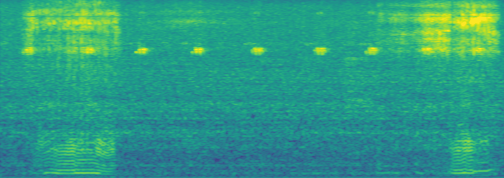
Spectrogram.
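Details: A pet puggle snoring loudly while asleep: two long, low, buzzy rattling snores about five seconds apart, with quiet breathing between and a steady high chirping from insects in the background.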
